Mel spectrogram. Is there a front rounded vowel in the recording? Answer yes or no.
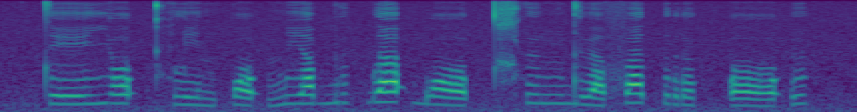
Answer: no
